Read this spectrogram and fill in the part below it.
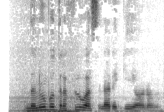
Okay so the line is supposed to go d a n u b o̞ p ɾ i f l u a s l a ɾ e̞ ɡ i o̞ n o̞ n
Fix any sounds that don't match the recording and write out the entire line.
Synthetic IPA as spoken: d a n u b o̞ t ɾ a f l u a s l a ɾ e̞ ɡ i o̞ n o̞ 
